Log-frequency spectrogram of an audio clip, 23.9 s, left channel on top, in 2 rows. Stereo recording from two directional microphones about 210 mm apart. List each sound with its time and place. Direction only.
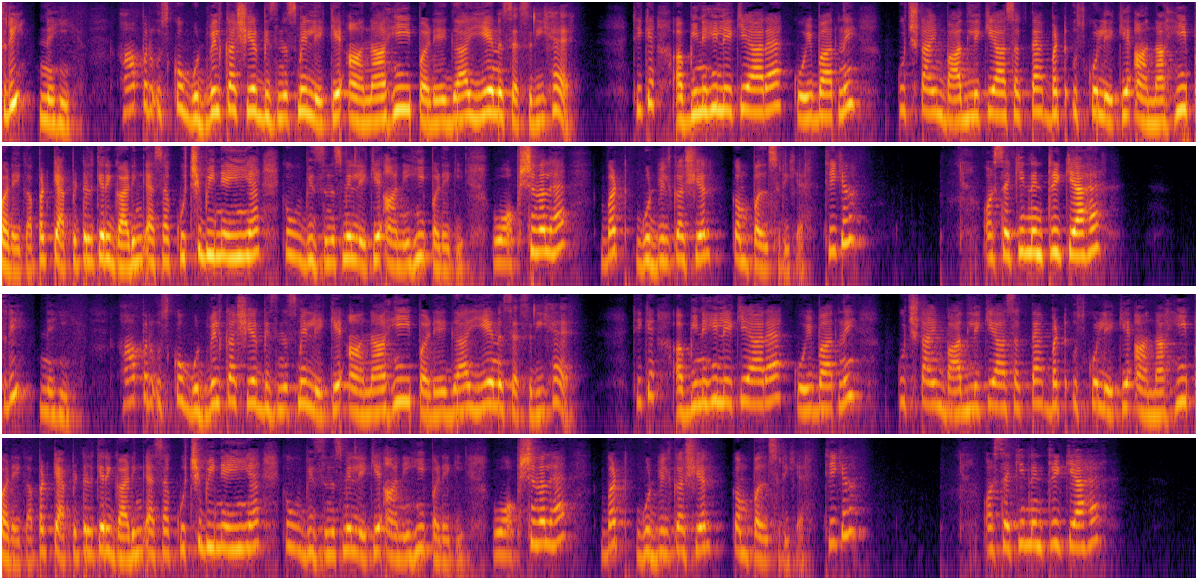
0.0 s a sound: 50° left (ahead or behind)
1.1 s a woman's voice: 35° left (ahead or behind)
21.5 s a woman's voice: 45° left (ahead or behind)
